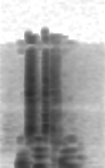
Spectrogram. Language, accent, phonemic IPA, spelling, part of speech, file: French, France, /ɑ̃.sɛs.tʁal/, ancestral, adjective, LL-Q150 (fra)-ancestral.wav
- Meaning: ancestral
